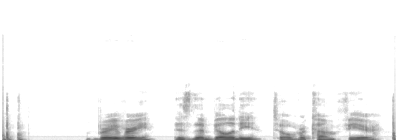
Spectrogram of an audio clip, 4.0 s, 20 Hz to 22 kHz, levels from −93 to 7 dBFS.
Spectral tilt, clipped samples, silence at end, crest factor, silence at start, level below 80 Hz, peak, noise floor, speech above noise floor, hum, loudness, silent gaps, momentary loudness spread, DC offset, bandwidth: -8 dB/octave; under 0.1%; 0 s; 16 dB; 0 s; -74 dBFS; -18 dBFS; -82 dBFS; 49 dB; none; -34 LUFS; none; 12 LU; under 0.1%; 7.8 kHz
